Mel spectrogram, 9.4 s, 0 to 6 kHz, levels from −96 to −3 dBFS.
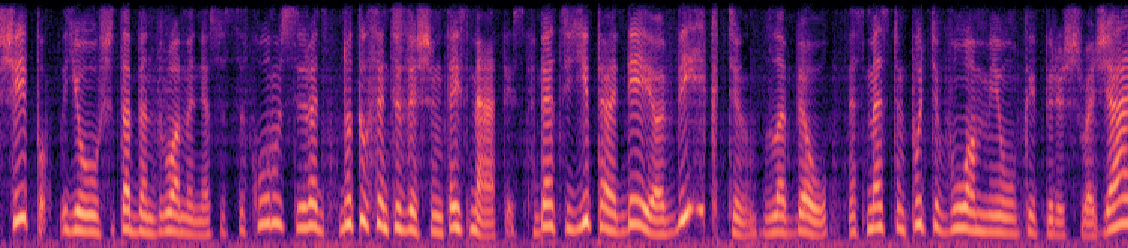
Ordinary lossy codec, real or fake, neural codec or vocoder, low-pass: Opus, 32 kbps; fake; autoencoder, 22.05 kHz, a latent of 192 numbers a frame, VITS, trained on many speakers; 5.4 kHz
